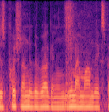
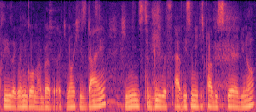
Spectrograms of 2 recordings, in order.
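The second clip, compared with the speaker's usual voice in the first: ordinary delivery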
